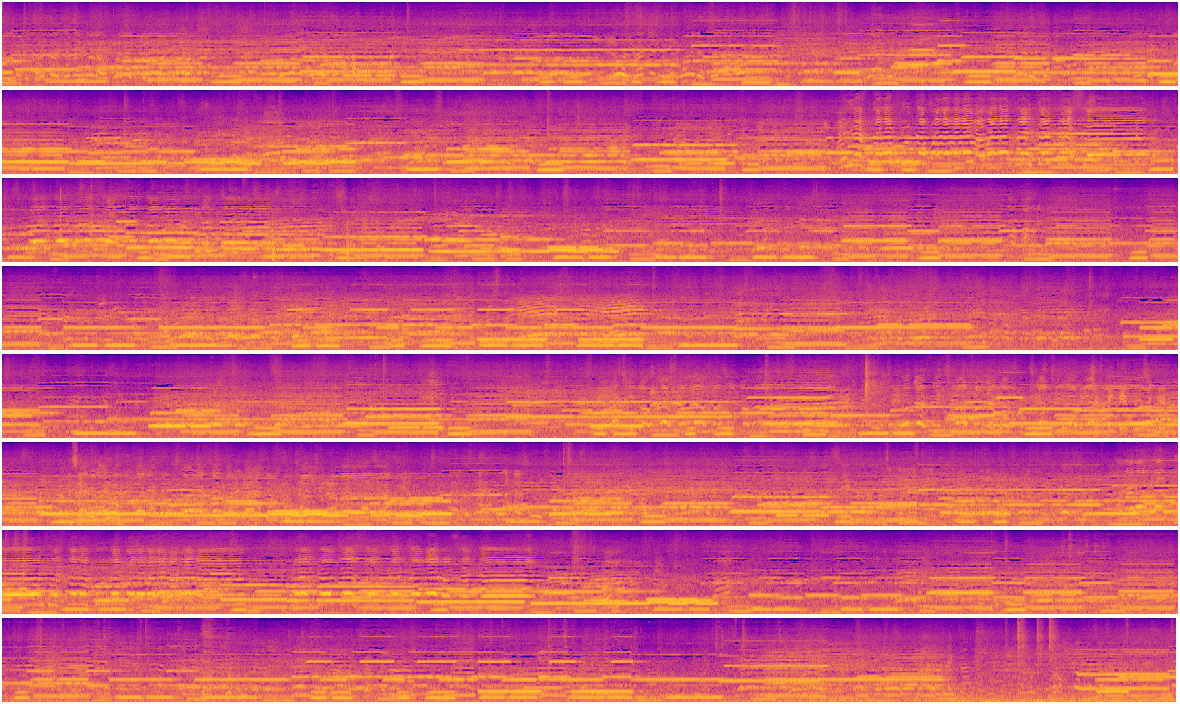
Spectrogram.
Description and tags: scary clown music
effects, sounds, tone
